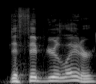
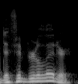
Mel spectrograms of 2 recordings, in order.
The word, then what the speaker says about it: defibrillator: that's what I said defibrillator still a little there's a I'm putting the accent on the wrong word no there's a little hint of a u in there the rhythm is get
